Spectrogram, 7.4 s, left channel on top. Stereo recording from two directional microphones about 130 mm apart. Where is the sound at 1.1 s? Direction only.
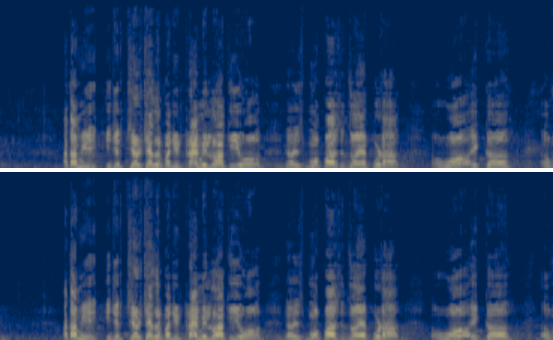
40° right (ahead or behind).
